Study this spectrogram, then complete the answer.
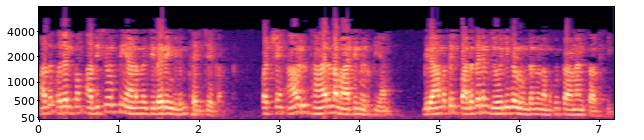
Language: Malayalam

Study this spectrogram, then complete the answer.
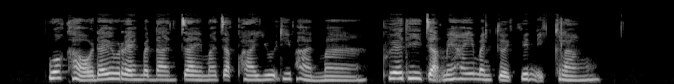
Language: Thai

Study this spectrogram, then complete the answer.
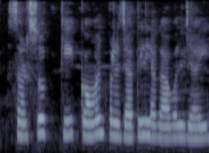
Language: Bhojpuri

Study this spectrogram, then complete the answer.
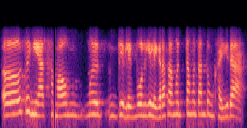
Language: Bodo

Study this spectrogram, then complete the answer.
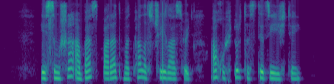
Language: Abkhazian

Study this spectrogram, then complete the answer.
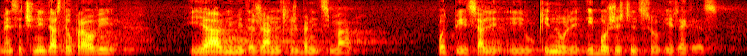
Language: Croatian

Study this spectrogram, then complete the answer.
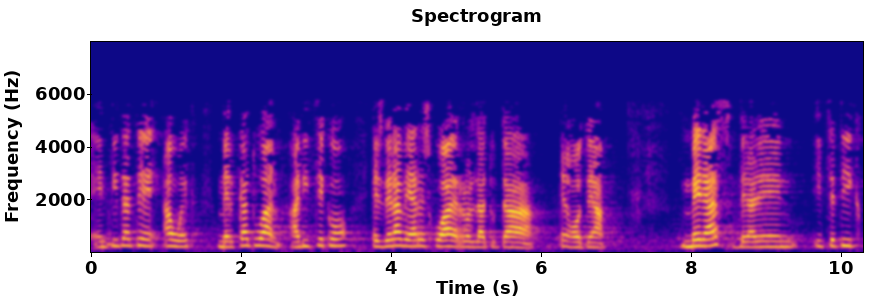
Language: Basque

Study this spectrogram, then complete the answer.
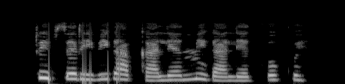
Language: Kalenjin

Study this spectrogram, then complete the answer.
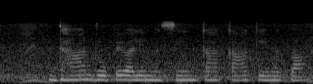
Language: Bhojpuri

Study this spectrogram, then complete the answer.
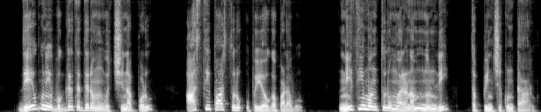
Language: Telugu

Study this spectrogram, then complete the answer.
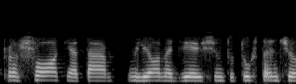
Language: Lithuanian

